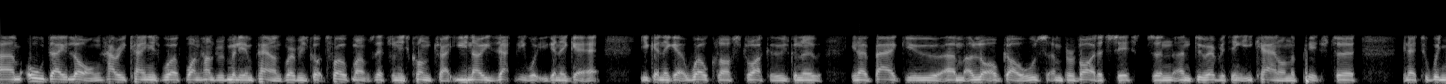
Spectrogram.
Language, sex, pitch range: English, male, 95-110 Hz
